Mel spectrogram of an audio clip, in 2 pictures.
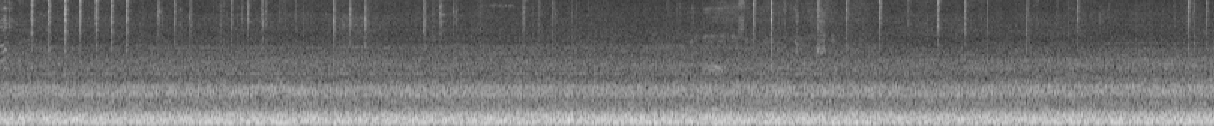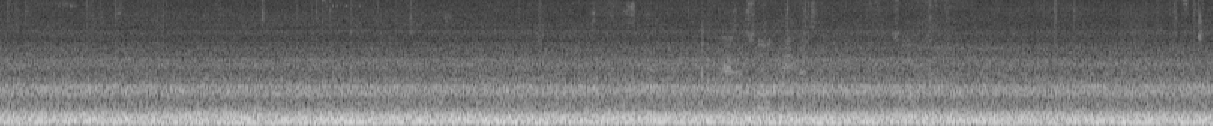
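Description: Steady airliner cabin noise in flight: the wing-mounted turbofan engine and the rush of air, a deep even rumble heard through the fuselage beside the engine, with a few faint clicks.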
